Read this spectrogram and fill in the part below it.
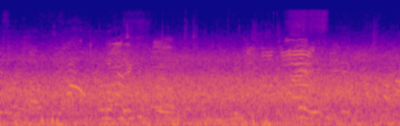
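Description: Young women call out to each other from a distance across the field.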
